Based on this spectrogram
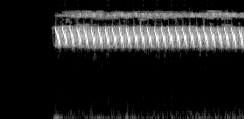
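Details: Canary tutor recording for training young birds: a loud, very rapid, pure-toned high trill, almost a continuous whistle with tight pulsing, held for two seconds, with faint low background rumble.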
